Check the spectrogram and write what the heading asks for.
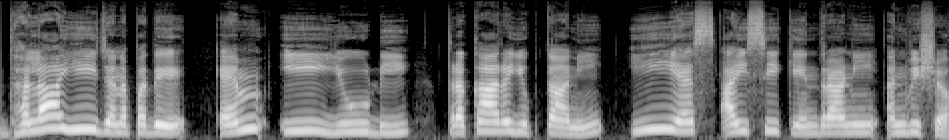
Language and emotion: Sanskrit, neutral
